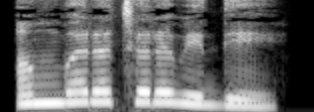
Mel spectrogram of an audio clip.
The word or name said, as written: ಅಂಬರಚರವಿದ್ಯೆ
